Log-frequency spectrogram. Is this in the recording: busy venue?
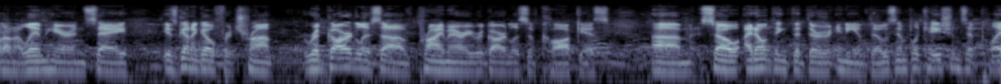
yes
